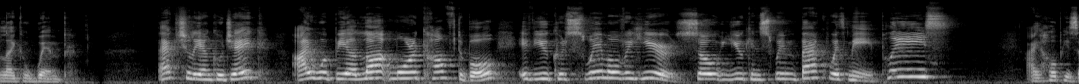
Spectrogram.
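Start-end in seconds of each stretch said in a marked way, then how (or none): 1.6-9.3 high, louder pleading call; nervous plea. Acted. Frightened boy pleads with his uncle to swim over, nervous plea. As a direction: beg him politely but scared.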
